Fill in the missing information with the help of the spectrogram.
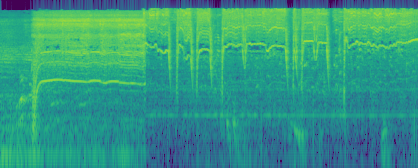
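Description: Air die grinder cleaning surface rust from a brake caliper bracket. It spins up to a steady whine, then about three seconds in runs higher, its pitch dipping again and again as it bites into the metal.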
